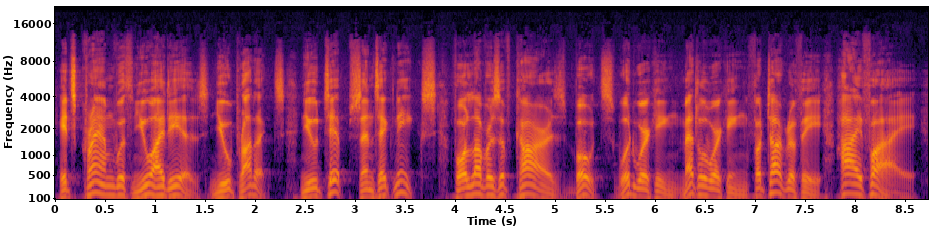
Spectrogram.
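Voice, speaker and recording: Animated male radio ad announcer. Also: unhurried, hardly any pauses, dry recording. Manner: emphatic sales pitch. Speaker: commercial announcer. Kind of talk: vintage radio advertisement read.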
